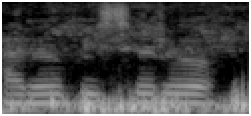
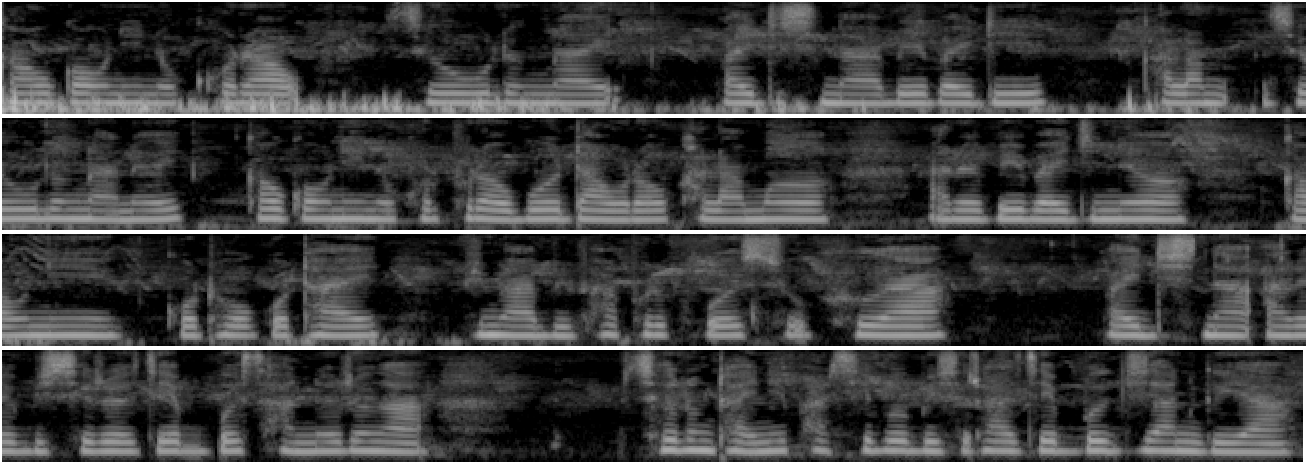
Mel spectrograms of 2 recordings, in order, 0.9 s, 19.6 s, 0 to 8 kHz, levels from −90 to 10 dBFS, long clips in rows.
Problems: constant background noise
